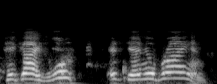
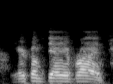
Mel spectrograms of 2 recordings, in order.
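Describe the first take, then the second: First: Much higher, slower, hammed-up goofy commentator; mock Jerry Lawler. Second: Lightly mocked dull announcer, barely moved from own voice; a bored, limp entrance call; flat Michael Cole call. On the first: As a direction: squeak it out like a clueless announcer. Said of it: "Jerry Lawler's like". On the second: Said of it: "this is how Michael Cole announces".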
